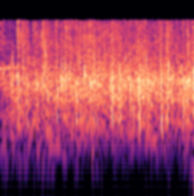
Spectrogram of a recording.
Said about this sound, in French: Vous pourriez vous applaudir rien que pour ça quand même.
